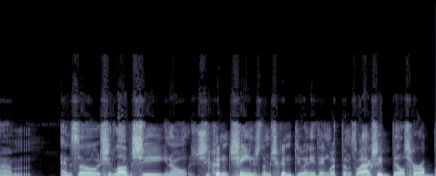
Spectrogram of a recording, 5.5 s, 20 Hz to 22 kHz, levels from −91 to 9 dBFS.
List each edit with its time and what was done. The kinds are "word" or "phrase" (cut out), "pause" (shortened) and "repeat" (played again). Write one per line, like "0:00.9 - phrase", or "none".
0:01.7 - phrase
